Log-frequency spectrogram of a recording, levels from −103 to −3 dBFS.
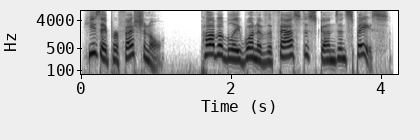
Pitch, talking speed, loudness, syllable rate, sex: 240 Hz, 140 wpm, -17 LUFS, 5.3 syllables/s, female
